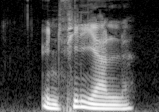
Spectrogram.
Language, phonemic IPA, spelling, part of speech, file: French, /fi.ljal/, filiale, adjective / noun, Fr-filiale.ogg
- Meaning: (adjective) feminine singular of filial; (noun) subsidiary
